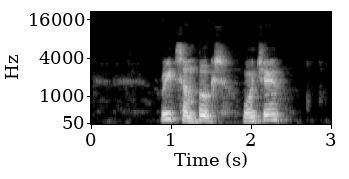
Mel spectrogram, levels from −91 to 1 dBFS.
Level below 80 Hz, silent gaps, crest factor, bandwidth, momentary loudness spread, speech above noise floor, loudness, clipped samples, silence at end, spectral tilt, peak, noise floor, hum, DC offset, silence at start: -64 dBFS; none; 16 dB; 7.2 kHz; 7 LU; 47 dB; -17 LUFS; under 0.1%; 0.6 s; -5.5 dB/octave; -2 dBFS; -64 dBFS; none; under 0.1%; 0.9 s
